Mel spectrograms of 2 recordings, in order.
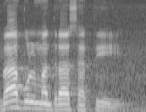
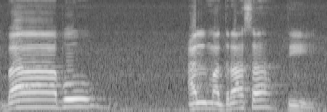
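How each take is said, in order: First: The words are linked together into one flow. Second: The words are said as separate words. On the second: "nah ini babu al madrasati"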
